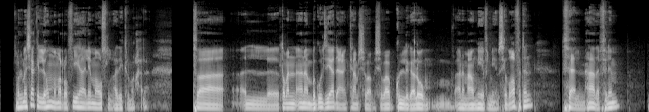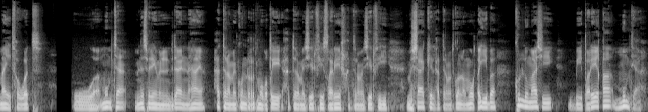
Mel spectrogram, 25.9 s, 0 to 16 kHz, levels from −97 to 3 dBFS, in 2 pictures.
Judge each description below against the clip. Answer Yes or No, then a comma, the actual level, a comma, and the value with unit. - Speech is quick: Yes, fast, 140 wpm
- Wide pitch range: No, average, 3.8 semitones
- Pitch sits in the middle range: No, very low, 95 Hz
